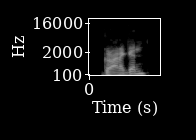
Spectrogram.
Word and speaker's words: Groningen: Groningen.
